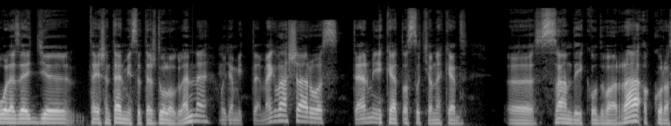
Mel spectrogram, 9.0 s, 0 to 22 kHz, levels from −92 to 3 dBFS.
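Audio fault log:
2.57 to 5.06 s, input switched to a poorer device: just after "teljesen természetes dolog" the speech goes duller and a little quieter, about 5 dB down, with a new noise floor roughly 50 dB below it. The change is likely a switch to another microphone or headset path whose narrower band stops at 11 kHz. There is no gap at the switch. On a spectrogram the energy above 11 kHz is cut off across this span, and on the waveform the envelope is slightly lower. Full brightness returns before "azt hogyha neked ö".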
